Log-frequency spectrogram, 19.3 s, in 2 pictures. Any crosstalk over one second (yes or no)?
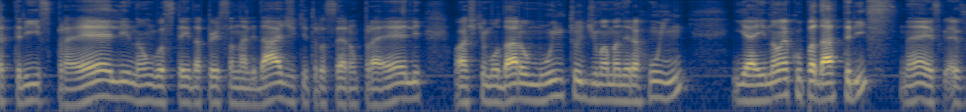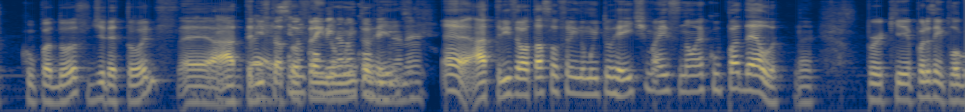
yes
